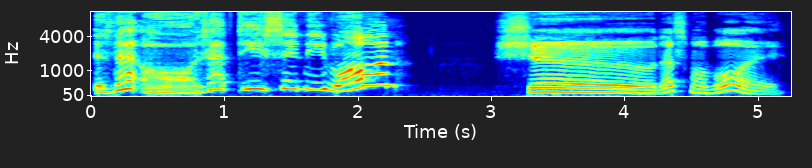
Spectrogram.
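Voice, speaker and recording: A man's voice: a little high, big pitch swings, slow pace, creaky, a bit bright. A man commentating a darts tournament, joking and poking fun at himself. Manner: playful, self-mocking banter. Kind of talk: joking live sports commentary.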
